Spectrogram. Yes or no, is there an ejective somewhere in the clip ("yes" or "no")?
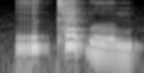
no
